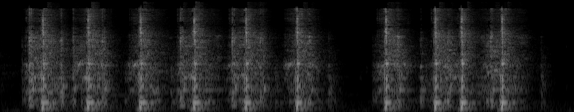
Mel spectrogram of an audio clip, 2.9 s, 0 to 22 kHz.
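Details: Rapid crisp snaps at about four a second in two even bursts from a Splatrball SB400 gel blaster after a fix. It cycles cleanly with plenty of battery.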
